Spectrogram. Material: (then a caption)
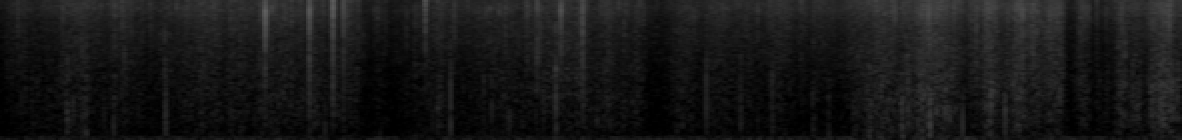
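Silicone. A cotton swab on a long wooden stick rubs and scratches inside the ear canal of a hand-sized, soft, skin-coloured silicone ear model held in one hand, with a pin microphone clipped behind it. The sound is a close, quiet, continuous scraping and rustling with a low rumble underneath. Sharp little clicks and crackles pop out above it.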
